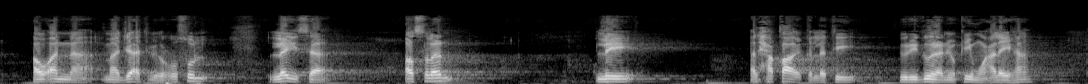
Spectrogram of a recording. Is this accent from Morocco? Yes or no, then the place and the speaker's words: no; Hejaz, Saudi Arabia; أو يسمونه عندنا في الحجاز مضير أو نحو ذلك.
